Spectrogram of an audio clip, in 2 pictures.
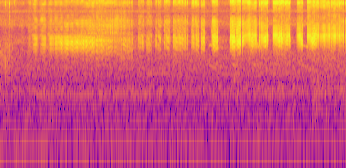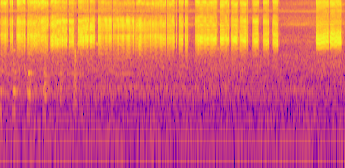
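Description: A cicada produces an intense, sustained electric buzz, high and hissing, with brief dips and surges in loudness. A faint low hum sits underneath the insect's steady drone.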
